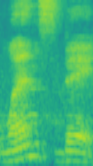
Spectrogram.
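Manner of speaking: "ওয়েডনেসডে" as wens-day, silent d; correct Wednesday. Shown as a demonstration. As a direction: model "ওয়েডনেসডে" in two syllables, WENS-day. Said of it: "এটা হবে ওয়েডনেসডে".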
